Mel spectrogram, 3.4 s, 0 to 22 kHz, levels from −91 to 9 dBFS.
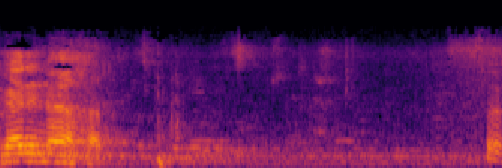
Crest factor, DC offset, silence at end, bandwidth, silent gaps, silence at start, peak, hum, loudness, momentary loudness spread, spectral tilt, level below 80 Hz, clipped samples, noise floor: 22 dB; under 0.1%; 0 s; 10.5 kHz; none; 0 s; -2 dBFS; none; -20 LUFS; 27 LU; -3.5 dB/octave; -56 dBFS; under 0.1%; -42 dBFS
